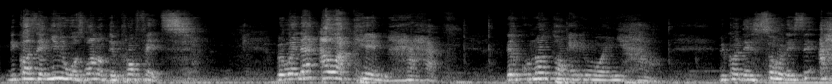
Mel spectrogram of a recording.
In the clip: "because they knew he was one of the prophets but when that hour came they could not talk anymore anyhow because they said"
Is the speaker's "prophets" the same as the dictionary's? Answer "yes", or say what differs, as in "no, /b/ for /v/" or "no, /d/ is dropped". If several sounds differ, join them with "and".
yes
